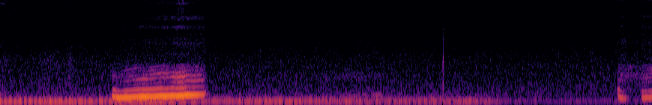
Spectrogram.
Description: Our passed out puppy after a long day of swimming.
